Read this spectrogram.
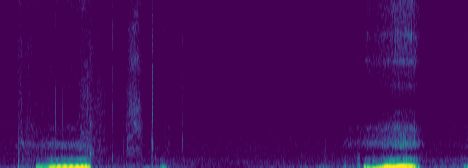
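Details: Sleeping pet dog snoring indoors in a small room: two loud, low, droning snores, each under a second long with stacked harmonic bands, separated by about four seconds of quiet breathing and faint rustling.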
